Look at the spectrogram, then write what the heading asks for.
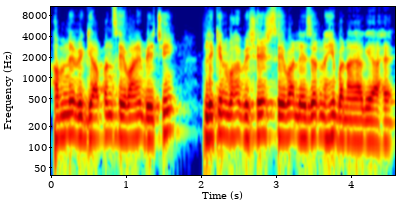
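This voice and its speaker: A man teaching accounting software step by step, repeating each key point as he goes. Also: mid-range voice, flat delivery, moderate pace. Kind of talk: screen-recorded software lesson.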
